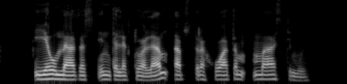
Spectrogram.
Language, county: Lithuanian, Kaunas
